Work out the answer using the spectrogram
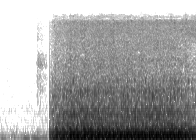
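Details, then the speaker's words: Big-turbo Audi TT started after long storage; engine catches and idles with a lumpy, uneven low beat. The misfire was traced to a coil connector not fully seated; once reconnected it idled nicely. "Settling as usual. Not the healthiest, but it's settling a little better. I ended up finding out that one of the connectors for one of my ignition coils wasn't hooked up all the way."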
